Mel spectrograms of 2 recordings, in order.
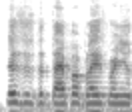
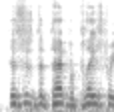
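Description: First: It is spoken in a put-on Sri Lankan accent. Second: It is spoken in the speaker's usual accent. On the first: "can you do the Sri Lankan one? And then I do it" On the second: "Can you do it with your accent"

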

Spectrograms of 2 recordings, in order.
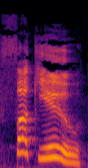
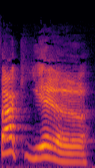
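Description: First: It is said in the speaker's natural voice. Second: It is said in a put-on female voice.

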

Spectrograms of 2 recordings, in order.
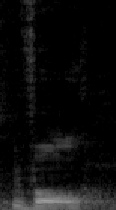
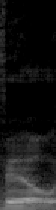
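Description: First: The word is reduced to a 'vul' sound. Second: The word has a clear 'ill' vowel. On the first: The speaker calls it right. "it's Vol" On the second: The speaker calls it wrong. "Not Ville"

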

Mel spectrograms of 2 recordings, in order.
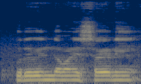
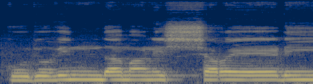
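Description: First: The 'shre' syllable is said plainly and lightly. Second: The 'shre' syllable is doubled and strongly stressed. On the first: The speaker calls it wrong. "സാധാരണ നമ്മൾ കുരുവിന്ദമണി ശ്രേണി എന്ന് ചൊല്ലും, അങ്ങനെ പോരാ" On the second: The speaker calls it right. "ആ ശ്രേ എന്നുള്ളതിന് കുറച്ച് കട്ടി കൂട്ടിയിട്ട്, ദിത്വമാക്കിയിട്ട്, സ്ട്രെസ് ചെയ്തിട്ട്"

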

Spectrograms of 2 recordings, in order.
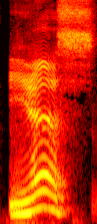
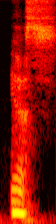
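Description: First: It is said with more enthusiasm. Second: It is said sheepishly and hesitantly.

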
